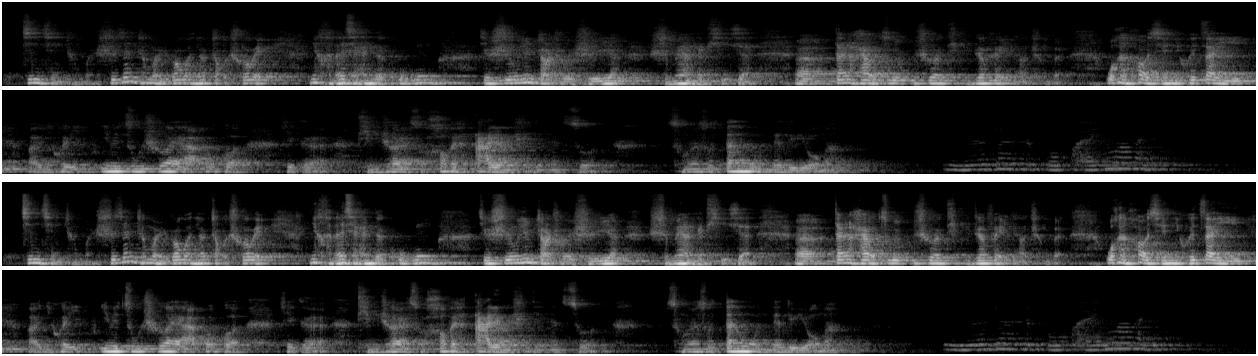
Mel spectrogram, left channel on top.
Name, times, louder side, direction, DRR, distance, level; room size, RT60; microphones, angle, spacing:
voice 1, 0.2-18.8 19.2-20.9, right 2 dB, 65° right, 5 dB, 0.8 m, -24 dB
voice 2, 21.9-24.1, right 1 dB, ahead, -7 dB, 3.6 m, -45 dB
17.5 x 6.5 x 5.4 m, 1.5 s
head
